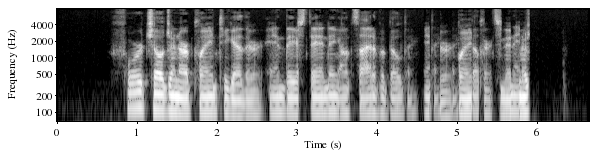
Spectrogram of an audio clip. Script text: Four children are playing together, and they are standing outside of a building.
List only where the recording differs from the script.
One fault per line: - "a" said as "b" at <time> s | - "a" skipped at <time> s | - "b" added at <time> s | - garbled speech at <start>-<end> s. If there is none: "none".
- "are" skipped at 3.0 s
- garbled speech at 4.6-5.9 s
